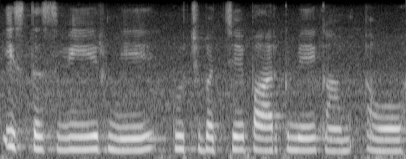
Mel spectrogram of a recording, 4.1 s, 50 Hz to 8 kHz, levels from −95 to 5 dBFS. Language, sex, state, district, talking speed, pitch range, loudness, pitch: Hindi, female, Punjab, Kapurthala, 135 wpm, 220-240 Hz, -15 LUFS, 230 Hz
